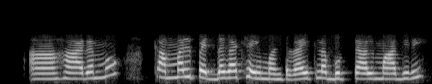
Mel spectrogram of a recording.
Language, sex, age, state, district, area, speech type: Telugu, female, 18-30, Andhra Pradesh, Srikakulam, urban, conversation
